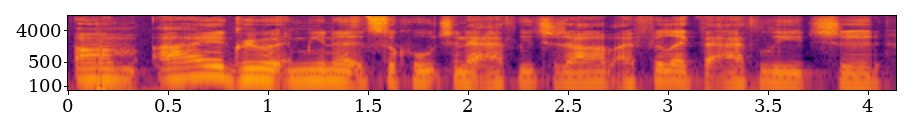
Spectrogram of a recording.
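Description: A man's voice: mid-range voice, fairly even intonation, brisk, warm tone. A nineteen-year-old man who is a guest entrepreneur, giving his view plainly. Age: late teens.

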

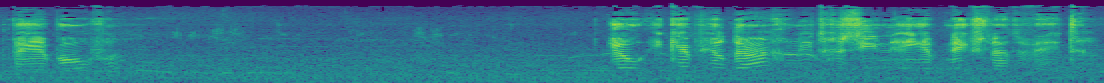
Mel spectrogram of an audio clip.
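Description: An actress playing a shaken, reproachful young club worker in an audio drama, blunt and emotional. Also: female voice, mid-range voice, moderate pace, noisy background, natural voice.

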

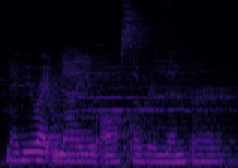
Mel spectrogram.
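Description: A woman leading a guided body scan meditation, speaking gently and unhurriedly with long pauses. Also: low voice, little pitch movement, music in the background. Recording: very echoey live recording, long reverb.

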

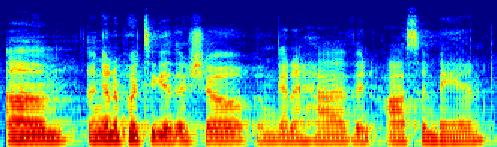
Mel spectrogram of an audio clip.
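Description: A young woman from Ohio, a singer chatting as a guest in an interview, animated and full of "like" and "um" fillers. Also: lowish voice, fast. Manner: animated, many fillers like "like" and "um", laughs easily. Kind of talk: casual interview chat.

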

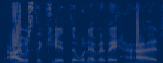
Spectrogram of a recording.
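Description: A man's voice: lowish voice, little pitch movement, a little fast. A man talking casually as an actor guest in an interview, rambling with many fillers and restarts.

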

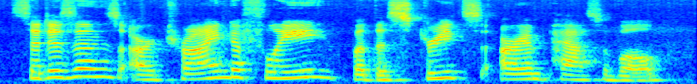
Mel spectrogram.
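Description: A woman's voice: a little high, lively intonation, normal speed, bright, forceful tone. A woman playing a composed but urgent news anchor in an old-time radio drama. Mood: grave urgency. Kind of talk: old radio newscast acting. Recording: faint background noise.

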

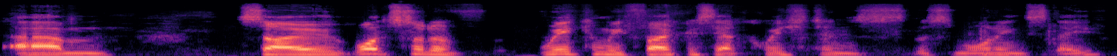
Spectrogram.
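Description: A man's voice: on the low side, slow, no echo, low-quality recording. A man, a field trip teacher hosting a web conference from inside a vehicle, talking in a loose, friendly way with fillers and restarts. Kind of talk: casual hosted web conference.

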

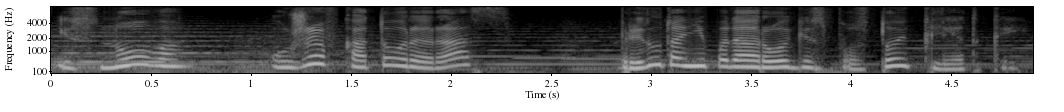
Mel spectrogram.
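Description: A woman narrating a scripted fairy tale in a gentle, lyrical storytelling manner. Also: sits high, lively intonation, moderate pace, music in the background.

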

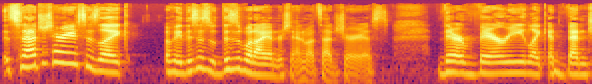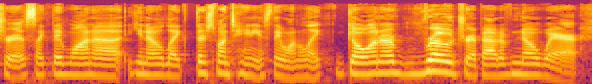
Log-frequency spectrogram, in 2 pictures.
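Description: A woman's voice: lowish voice, lively intonation, moderate pace, fairly bright tone, smooth. A woman hosting a podcast, asking questions in an upbeat, affirming way. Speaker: podcast host. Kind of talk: casual podcast chat.

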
